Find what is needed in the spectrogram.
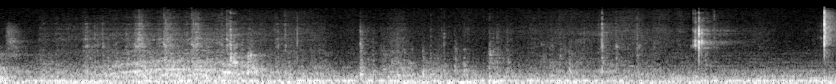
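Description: A computerized sewing machine runs briefly, rising and then falling in speed, as it stitches off the edge of the fabric. A few light, separate clicks follow.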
